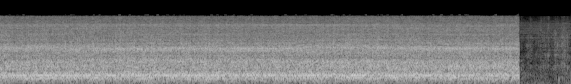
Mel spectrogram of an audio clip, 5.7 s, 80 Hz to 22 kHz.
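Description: A vacuum cleaner runs loud and steady at close range while ball joints are replaced on a 2010 Jeep Wrangler, its dense roar holding level before cutting off abruptly near the end.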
